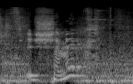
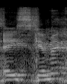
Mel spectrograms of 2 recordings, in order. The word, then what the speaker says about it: ischemic: Ishimic? It's like they pronounce the I like an A. Spell it out. Ashimic? It's ischemic or something like that. Ischemic. Like that. I think that's how you say it.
